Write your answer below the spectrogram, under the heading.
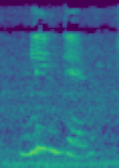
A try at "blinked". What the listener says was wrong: ब्लिंकेड नाही, ब्लिंक्ड म्हणायचं. येस, त्याला म्हणतात ब्लिंक्ड.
